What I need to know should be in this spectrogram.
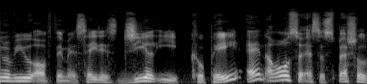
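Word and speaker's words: coupé: suv front grille whereas the gle coupe or copay we always say copay because we lean to the french original pronunciation there's also a separate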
